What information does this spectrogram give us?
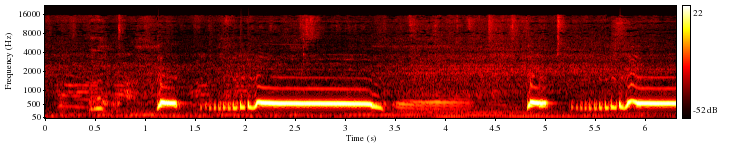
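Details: Male puter turtle dove lure call: a clipped note, then a stuttering rise into a long steady coo, falling purrs after, over a low background rumble.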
